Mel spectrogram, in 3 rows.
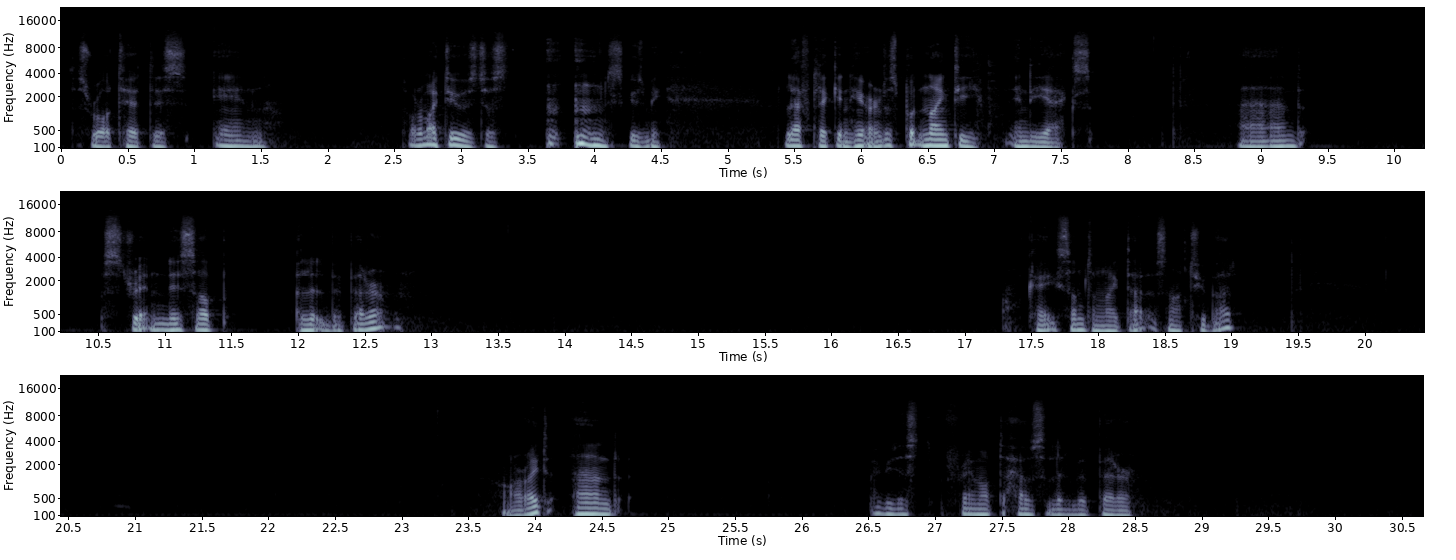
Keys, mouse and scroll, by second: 5.0 click, 7.3 click, 9.8 click, 19.0 middle click, 22.4 middle click, 22.6 middle click, 27.2 click, 30.1 click.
